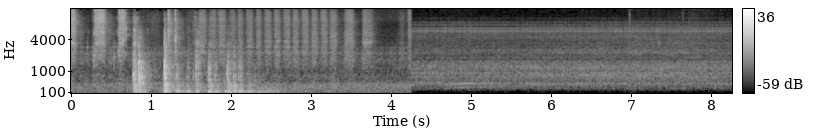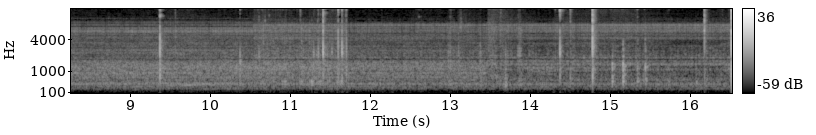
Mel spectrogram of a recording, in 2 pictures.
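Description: Rubbing and scraping from hand work on a knife and its epoxy-filled handle held in a vise, ending in a quick run of small clicks about three to four seconds in. Then a faint steady hiss with a few scattered small clicks.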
